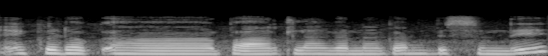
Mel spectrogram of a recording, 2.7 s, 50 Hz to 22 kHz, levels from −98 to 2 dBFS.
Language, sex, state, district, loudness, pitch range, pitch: Telugu, female, Andhra Pradesh, Visakhapatnam, -27 LUFS, 180-200 Hz, 185 Hz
